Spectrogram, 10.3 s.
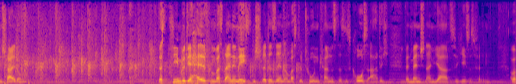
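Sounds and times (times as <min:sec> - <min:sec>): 
speech: 0:00.0 - 0:00.7, 0:03.2 - 0:10.3
audience applause: 0:00.0 - 0:06.2.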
